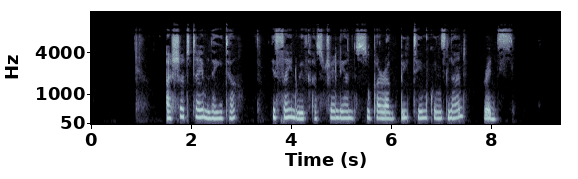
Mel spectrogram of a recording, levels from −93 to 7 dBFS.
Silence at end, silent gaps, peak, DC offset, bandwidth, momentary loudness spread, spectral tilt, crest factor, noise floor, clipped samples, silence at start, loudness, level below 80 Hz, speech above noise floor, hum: 0.95 s; none; 0 dBFS; under 0.1%; 9.6 kHz; 12 LU; -3 dB/octave; 20 dB; -88 dBFS; under 0.1%; 1.5 s; -18 LUFS; -68 dBFS; 70 dB; none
